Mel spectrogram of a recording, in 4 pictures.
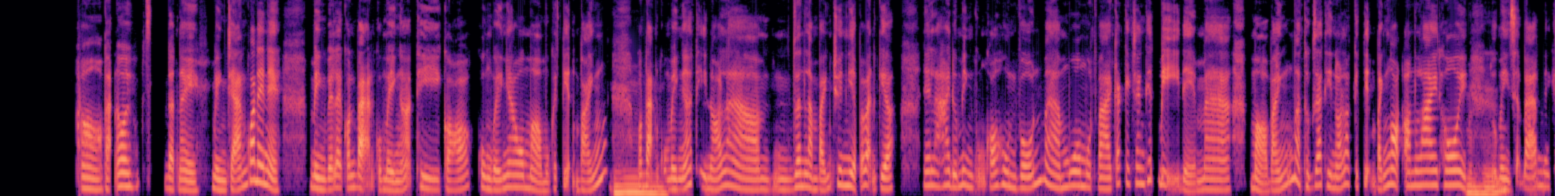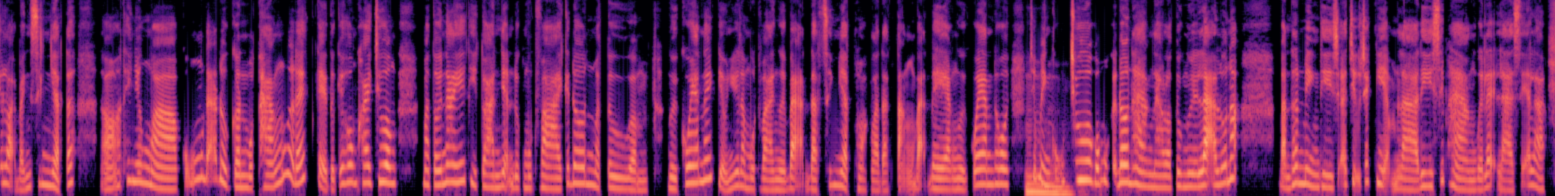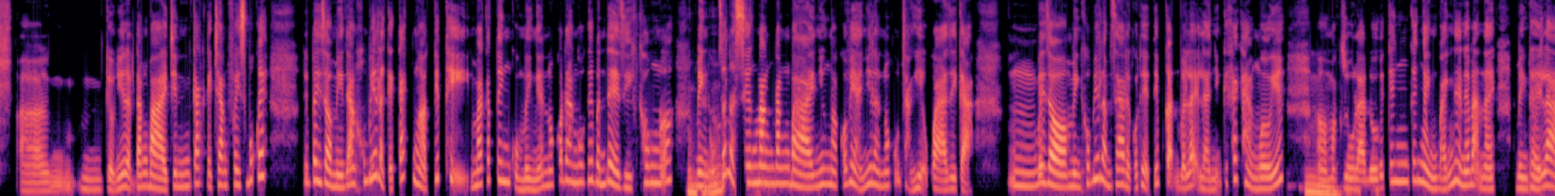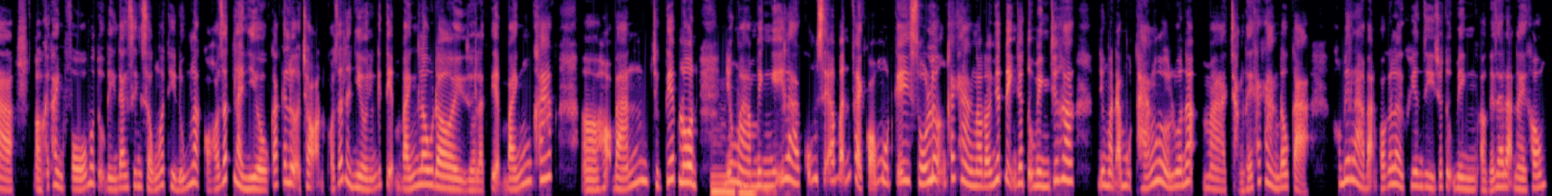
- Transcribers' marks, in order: other background noise; lip smack; tapping; sniff
- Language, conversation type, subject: Vietnamese, advice, Làm sao để tiếp thị hiệu quả và thu hút những khách hàng đầu tiên cho startup của tôi?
